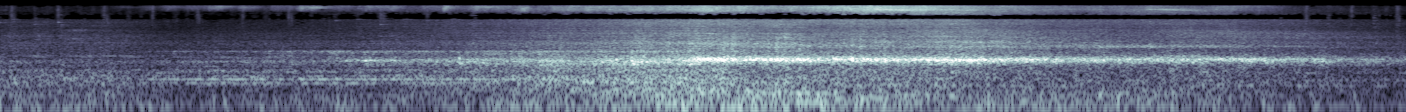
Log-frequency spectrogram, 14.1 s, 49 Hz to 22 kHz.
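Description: JR Kyushu 883 series 'Sonic' limited-express electric train passing through the station. The rumble builds to its loudest about seven to ten seconds in, with a steady high tone over it, then fades as the train moves away.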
